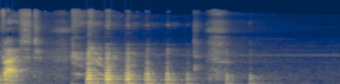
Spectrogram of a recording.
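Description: An older man laughs.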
